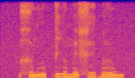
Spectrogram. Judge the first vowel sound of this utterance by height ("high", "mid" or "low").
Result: mid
